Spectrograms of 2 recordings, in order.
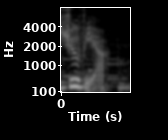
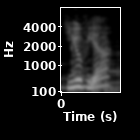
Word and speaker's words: lluvia: a J sound as lluvia. However, in other places, it can be said with a Y sound such as lluvia, and in Argentina and Uruguay, it's pronounced with a SH sound as lluvia.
